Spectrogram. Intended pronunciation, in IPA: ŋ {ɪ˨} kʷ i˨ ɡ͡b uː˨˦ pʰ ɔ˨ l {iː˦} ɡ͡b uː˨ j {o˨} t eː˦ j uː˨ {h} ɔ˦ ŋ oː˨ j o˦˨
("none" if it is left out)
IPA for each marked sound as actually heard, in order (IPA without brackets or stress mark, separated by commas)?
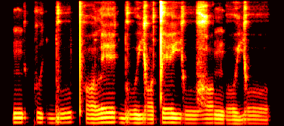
ɪ˨, eː˦, ɔ˨, ɣ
